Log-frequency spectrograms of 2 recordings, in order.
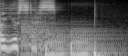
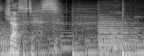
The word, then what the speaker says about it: Justice: District Court defendant Lobby number two Apollo Eustice that's that's Justice better learn how to say it if you ever want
